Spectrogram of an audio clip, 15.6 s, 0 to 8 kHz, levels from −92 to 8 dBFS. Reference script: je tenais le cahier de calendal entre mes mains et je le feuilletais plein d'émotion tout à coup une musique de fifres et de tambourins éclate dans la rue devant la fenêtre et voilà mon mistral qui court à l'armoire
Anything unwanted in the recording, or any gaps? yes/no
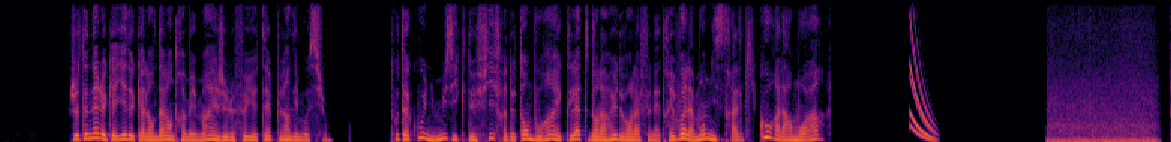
yes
